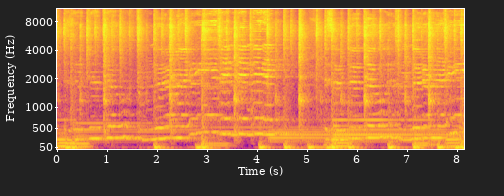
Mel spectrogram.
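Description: Live band of drum kit, electric bass and piano playing an upbeat groove, with steady drum hits under the bass and piano lines.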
